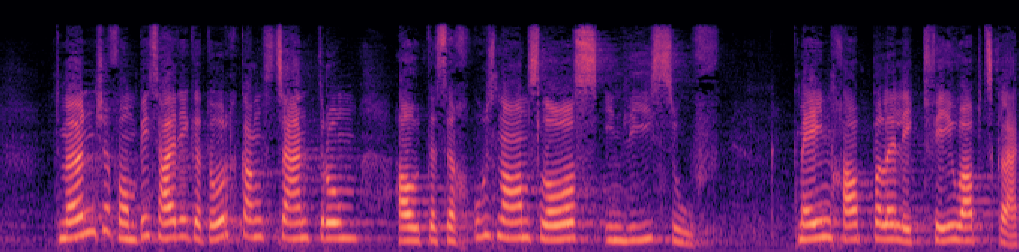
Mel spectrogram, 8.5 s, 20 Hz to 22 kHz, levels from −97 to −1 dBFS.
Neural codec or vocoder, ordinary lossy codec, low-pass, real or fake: none; AAC, 96 kbps; 14.4 kHz; real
